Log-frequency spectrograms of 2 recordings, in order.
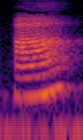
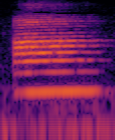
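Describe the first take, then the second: First: The pitch rises from middle to high. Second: The pitch stays high and level. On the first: "you start from your middle voice. Then you go up directly" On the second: "we start from your highest voice, then you keep it flat"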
